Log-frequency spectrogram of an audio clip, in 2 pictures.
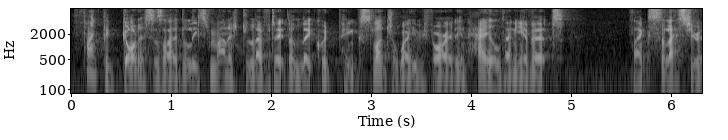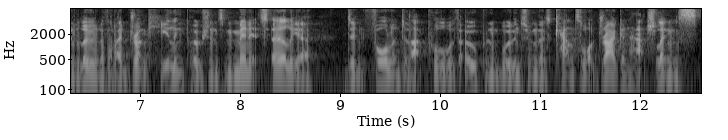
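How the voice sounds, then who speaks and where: A man's voice: low voice, fairly even intonation, brisk. A man reading a scripted first-person story aloud as its narrator. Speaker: fan fiction reader, narrator.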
